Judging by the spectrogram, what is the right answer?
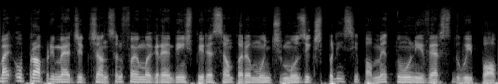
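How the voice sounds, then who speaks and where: Captured in a dry, close sound with no echo, the man's voice shows ordinary pitch variation on a very clean recording against a silent background. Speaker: radio host. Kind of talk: casual chat.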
